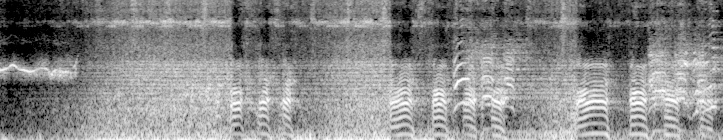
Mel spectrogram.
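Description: Martha Stewart's peacocks call loudly in several quick bursts of short, honking, rising-and-falling cries, some overlapping, over a steady low rumble in the background, in a recording from her website, MarthaStewart.com.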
